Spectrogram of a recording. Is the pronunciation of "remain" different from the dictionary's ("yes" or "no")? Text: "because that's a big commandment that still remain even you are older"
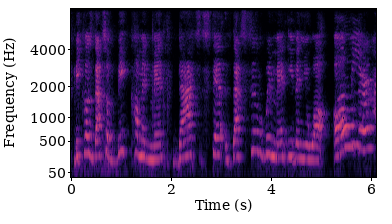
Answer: yes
